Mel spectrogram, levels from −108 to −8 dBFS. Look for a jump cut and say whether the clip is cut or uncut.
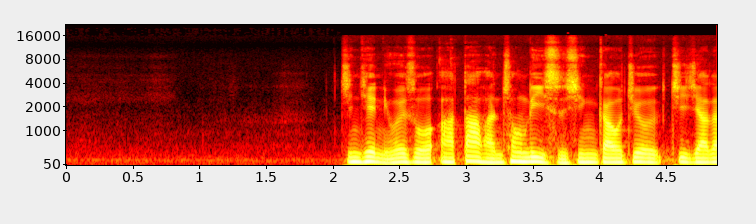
uncut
